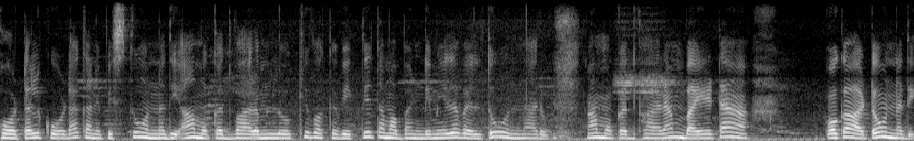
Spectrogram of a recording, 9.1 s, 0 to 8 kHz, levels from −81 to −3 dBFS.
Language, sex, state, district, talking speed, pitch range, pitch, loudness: Telugu, female, Andhra Pradesh, Guntur, 140 wpm, 200-230 Hz, 210 Hz, -15 LUFS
